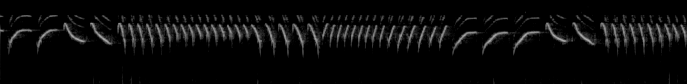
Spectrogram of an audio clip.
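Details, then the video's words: Canary in full, energetic song of the "suit suit" and rolling (ngeroll) style, in a clear voice, played to lure young canaries: high whistled upslurs followed by long, rapid rolling trills of repeated downward-sweeping notes, with no other sounds. "KENARI GACOR Suit Suit Ngeroll Suara Jernih"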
